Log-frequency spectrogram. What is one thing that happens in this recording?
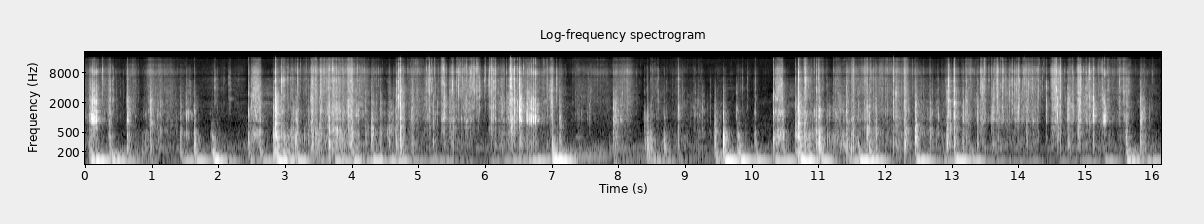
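Card packs tap and clack against each other as they are stacked.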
